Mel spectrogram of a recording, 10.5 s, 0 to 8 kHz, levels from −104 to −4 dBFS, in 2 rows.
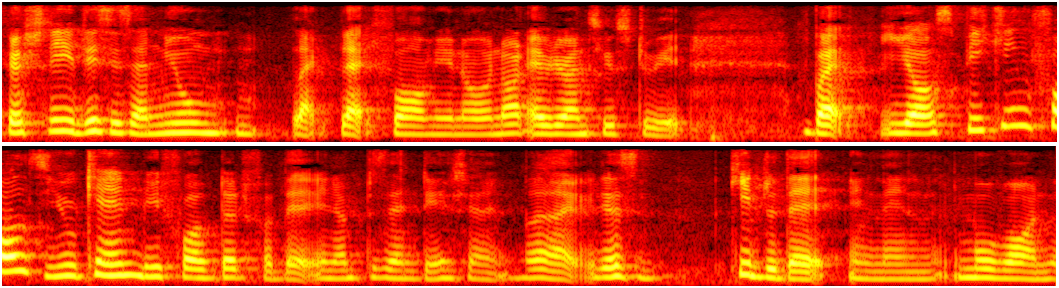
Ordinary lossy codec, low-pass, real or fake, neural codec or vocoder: MP3, 64 kbps; 7.2 kHz; fake; codec, 16 kHz, 4 kbps, FunCodec, trained on LibriTTS, 50 frames a second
